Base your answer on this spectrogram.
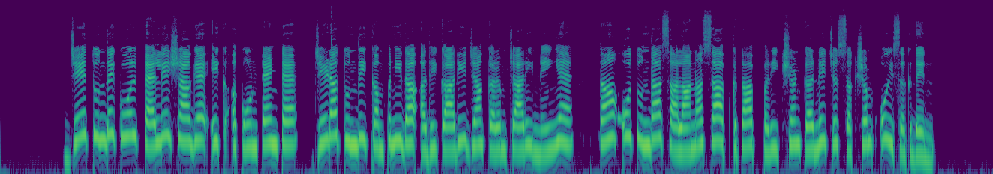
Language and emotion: Dogri, neutral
